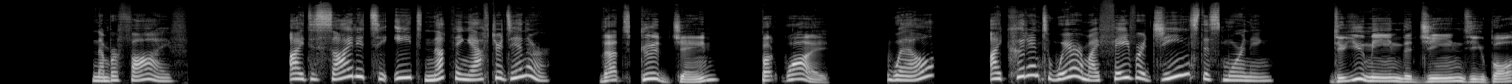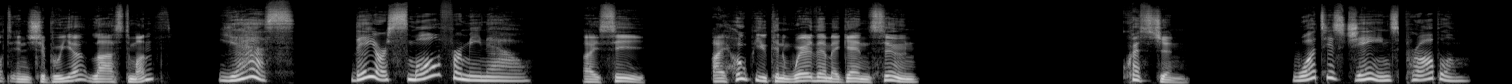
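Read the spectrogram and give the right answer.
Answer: She can't wear her favorite jeans because they are too small now.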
